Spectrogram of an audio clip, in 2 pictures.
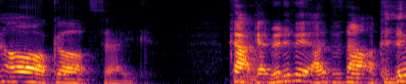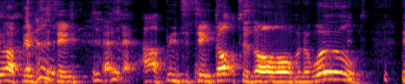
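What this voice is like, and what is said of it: Manchester Northern English accent. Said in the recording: “with a proper Manc accent... Oh, that Northern accent.”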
